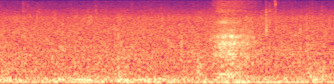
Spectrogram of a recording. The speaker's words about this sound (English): We'll just listen to the rain, it's fine. It's nice.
